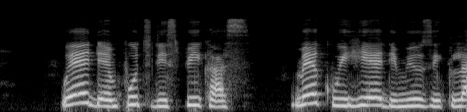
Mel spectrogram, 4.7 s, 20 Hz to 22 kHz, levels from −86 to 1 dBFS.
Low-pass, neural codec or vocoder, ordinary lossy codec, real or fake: 10.8 kHz; vocoder, 48 kHz, 128 mel bands, Vocos; none; fake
